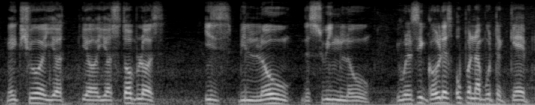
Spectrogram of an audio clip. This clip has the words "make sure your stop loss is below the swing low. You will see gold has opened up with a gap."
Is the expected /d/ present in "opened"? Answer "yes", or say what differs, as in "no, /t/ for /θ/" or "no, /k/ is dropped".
no, /d/ is dropped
